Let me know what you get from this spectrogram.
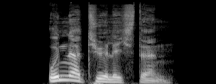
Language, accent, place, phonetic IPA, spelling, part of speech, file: German, Germany, Berlin, [ˈʊnnaˌtyːɐ̯lɪçstn̩], unnatürlichsten, adjective, De-unnatürlichsten.ogg
- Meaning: 1. superlative degree of unnatürlich 2. inflection of unnatürlich: strong genitive masculine/neuter singular superlative degree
